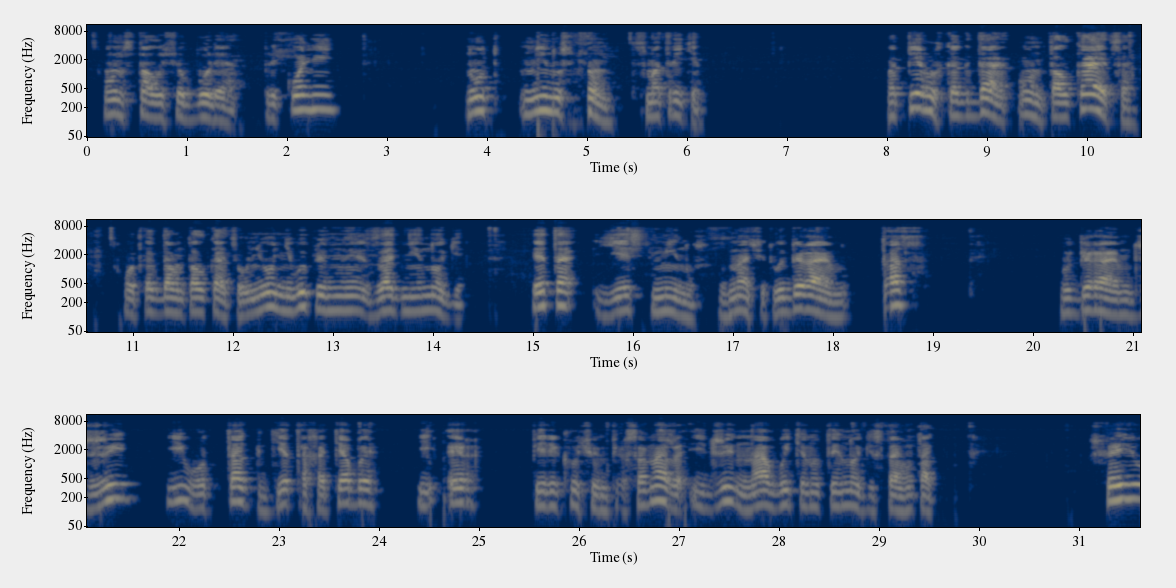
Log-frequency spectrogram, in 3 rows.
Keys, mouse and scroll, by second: 1.6-4.3 scroll down 2, 4.5 scroll down 1, 4.5 space, 6.1 click, 10.7-11.6 scroll up 7, 11.6-12.2 scroll down 1, 12.2-14.3 scroll down 1, 14.5 click, 15.8 click, 17.7 shift+click, 19.0-20.4 scroll down 1, 20.4 g, 24.6 r, 26.8 g.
